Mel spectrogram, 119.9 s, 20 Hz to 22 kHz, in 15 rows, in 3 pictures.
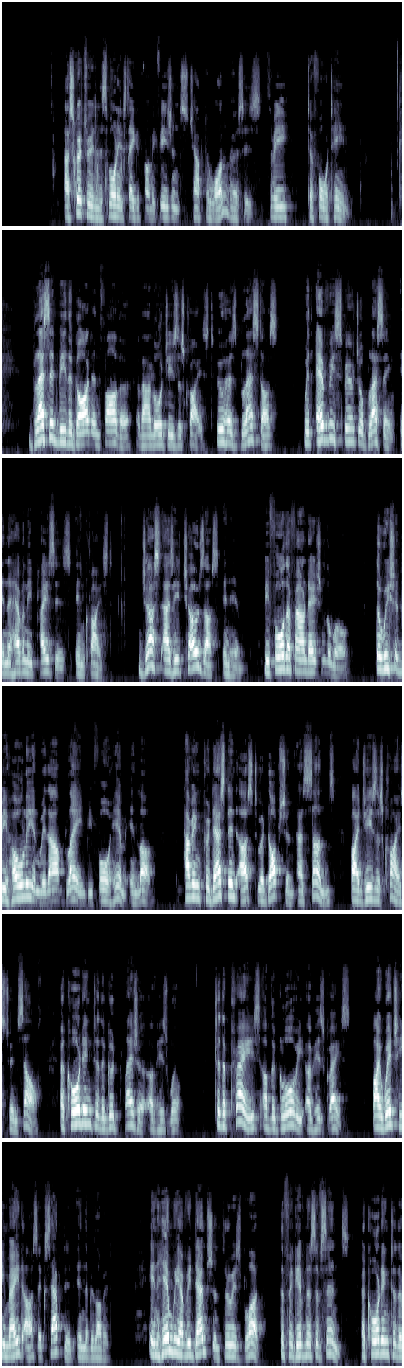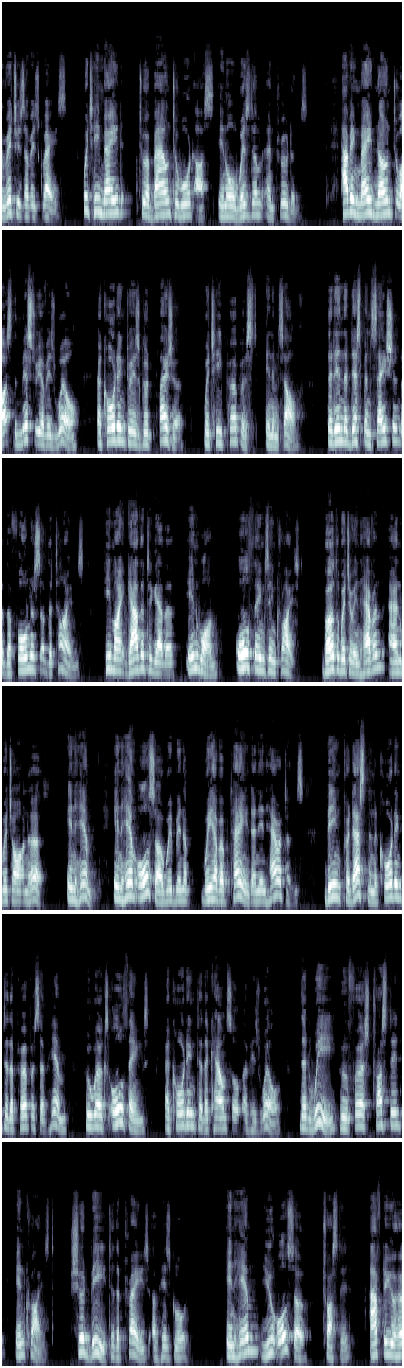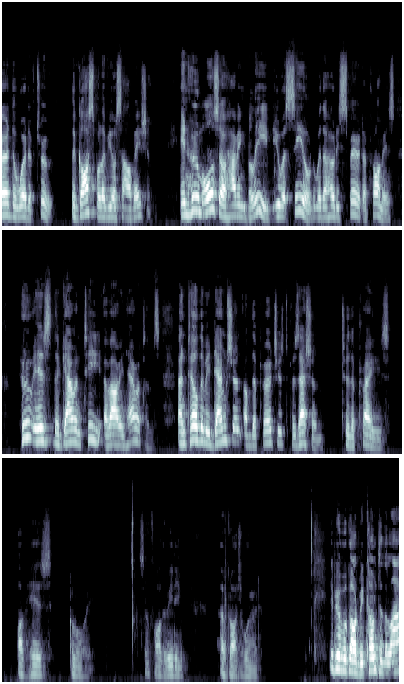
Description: Ephesians 1:3-14 Service Type: Morning Service Topics: Solo Deo Gloria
